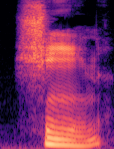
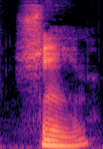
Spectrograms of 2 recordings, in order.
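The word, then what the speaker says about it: שׁ: When the dot is on the right, it is pronounced SH, sh, sheen, as in shoe or shh, sheen.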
